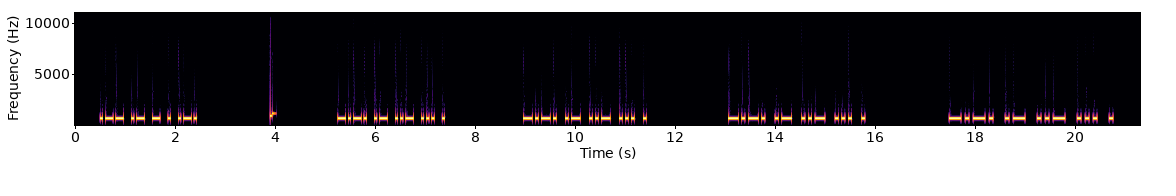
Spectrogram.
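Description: Morse code at about 15 words per minute, spelling one of the top 200 common words in a speed practice drill: a steady mid-pitched tone keyed into five separate bursts of dots and dashes with pauses between them, plus a brief click early on. No voices.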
